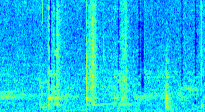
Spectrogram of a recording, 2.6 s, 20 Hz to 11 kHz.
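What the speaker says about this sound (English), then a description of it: "Now I will stir for 10 to 15 seconds till the hing is fragrant" Hing (asafoetida) stirred in a hot pan for a carrot tamarind pickle, with faint scraping and soft taps of the spoon against the metal and a low background sizzle, quiet and intermittent, no talking.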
